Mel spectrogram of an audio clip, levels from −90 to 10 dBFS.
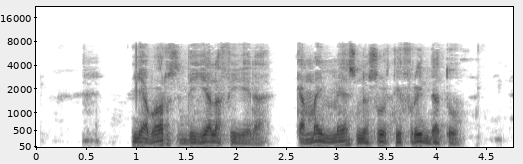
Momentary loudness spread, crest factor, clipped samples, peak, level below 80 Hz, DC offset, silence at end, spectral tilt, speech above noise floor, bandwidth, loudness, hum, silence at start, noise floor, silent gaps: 8 LU; 18 dB; under 0.1%; -4 dBFS; -52 dBFS; under 0.1%; 0.55 s; -5.5 dB/octave; 27 dB; 8 kHz; -19 LUFS; none; 0.45 s; -46 dBFS; none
